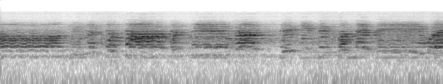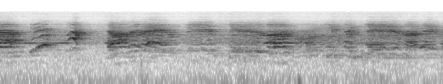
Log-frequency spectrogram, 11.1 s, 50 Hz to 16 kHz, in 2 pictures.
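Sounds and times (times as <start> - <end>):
male vocal duet: 0.0 - 11.0.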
